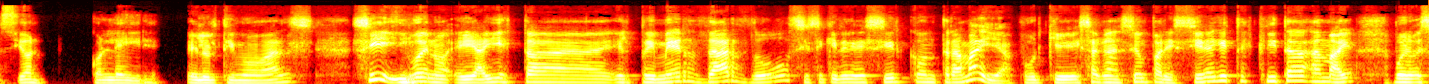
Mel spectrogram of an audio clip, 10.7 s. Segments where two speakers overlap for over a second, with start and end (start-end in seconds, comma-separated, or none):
none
